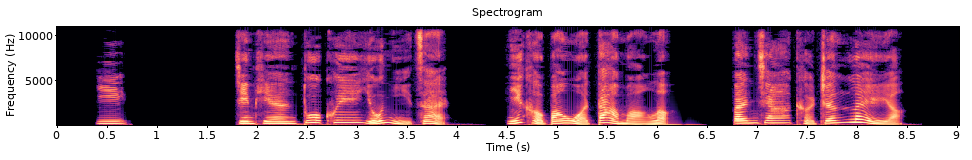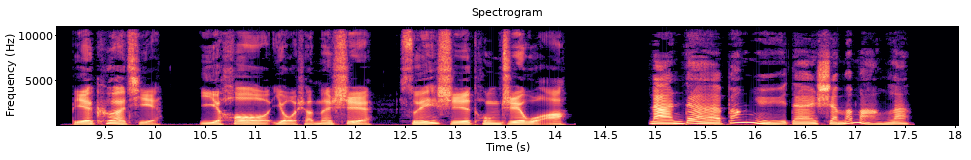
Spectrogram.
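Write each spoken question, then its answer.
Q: 男的帮女的什么忙了?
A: 帮她搬家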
